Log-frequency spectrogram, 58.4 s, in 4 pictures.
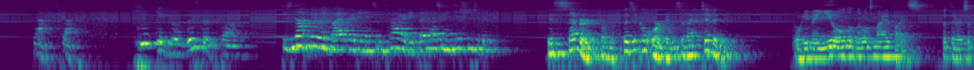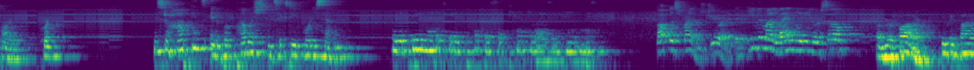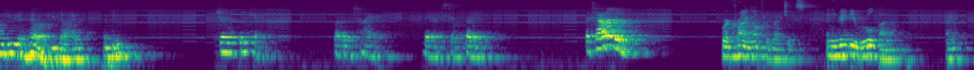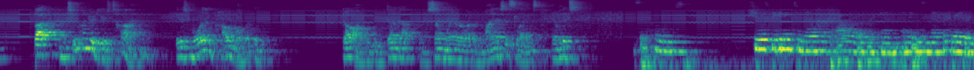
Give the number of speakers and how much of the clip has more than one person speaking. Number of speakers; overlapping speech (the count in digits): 9, no overlap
